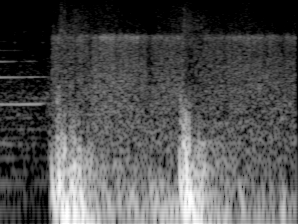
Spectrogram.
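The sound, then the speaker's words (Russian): Two deep, muffled knocks from a small vessel on the horizon, about a second and a half apart, over a constant low underwater rumble picked up by a submarine's hydrophone at periscope depth. No voices. “Слышу в гидрофон странный стук. Прекратился. Снова стук. Я знаю. Это стучит судно, которое вы видите.”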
